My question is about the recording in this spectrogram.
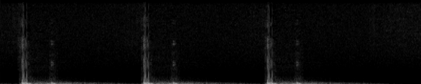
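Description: Deep, heartbeat-like double thuds, added as an intro sound effect: three pairs, each two low hits about a third of a second apart, repeating roughly every second and a quarter, each pair trailing off into a fading low rumble.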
